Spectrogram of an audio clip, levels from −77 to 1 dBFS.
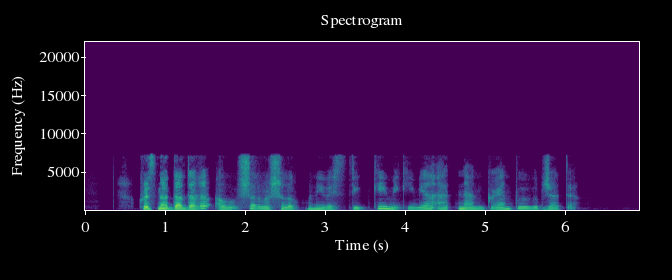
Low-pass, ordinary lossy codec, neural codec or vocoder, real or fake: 7.2 kHz; none; codec, 16 kHz in and 24 kHz out, 0.4 kbps, LongCat-Audio-Codec, two codebook decoder; fake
